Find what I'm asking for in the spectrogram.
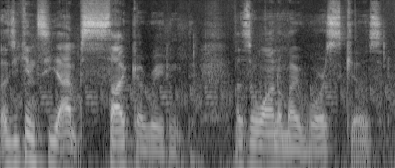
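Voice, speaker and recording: Music plays in the background as a man speaks at a moderate pace in a medium pitch. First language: Spanish. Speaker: coding live streamer. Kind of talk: live coding stream, casual. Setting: live stream. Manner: casual, halting with repetitions.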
